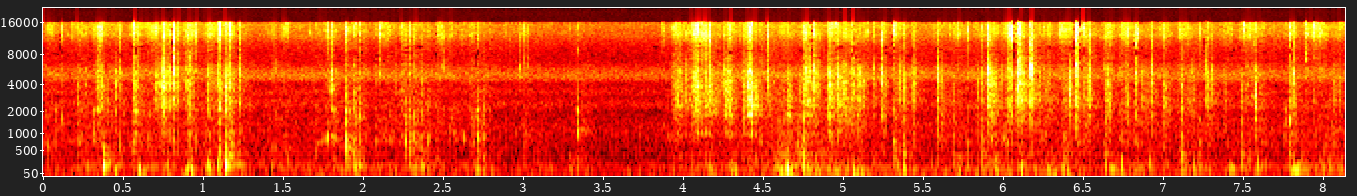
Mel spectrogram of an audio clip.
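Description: An English cream golden retriever eating dry kibble from a plastic slow-feeder bowl: irregular crunching and chomping, with kibble and teeth clicking against the plastic. The chewing eases off briefly about three seconds in, then picks up again.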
